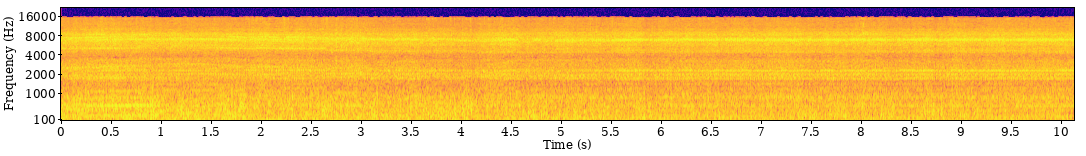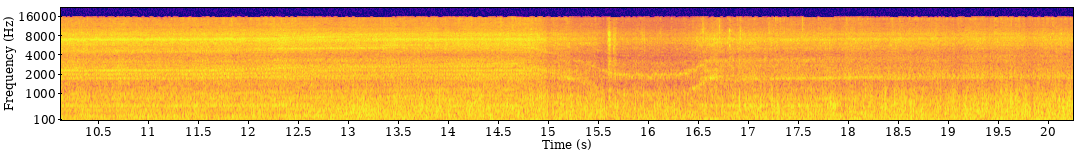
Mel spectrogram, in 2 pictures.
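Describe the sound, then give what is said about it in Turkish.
A motorcycle rides over a rough, stony, uncomfortable road that is part of the Lycian Way, its engine droning loudly and steadily with a constant rumble throughout, and no one speaking. “Yolun büyük bir kısmı motor için hayli bozuk, taşlı, konforsuz.”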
